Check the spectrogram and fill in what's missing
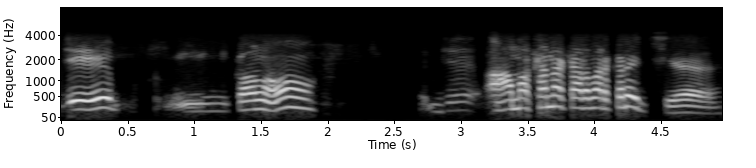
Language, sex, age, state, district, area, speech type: Maithili, male, 30-45, Bihar, Darbhanga, rural, conversation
